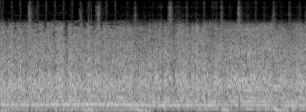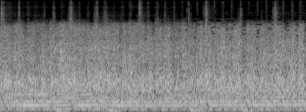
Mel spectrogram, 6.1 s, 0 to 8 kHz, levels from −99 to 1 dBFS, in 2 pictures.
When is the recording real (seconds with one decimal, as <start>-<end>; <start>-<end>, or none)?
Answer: 0.0-1.2; 4.9-6.1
